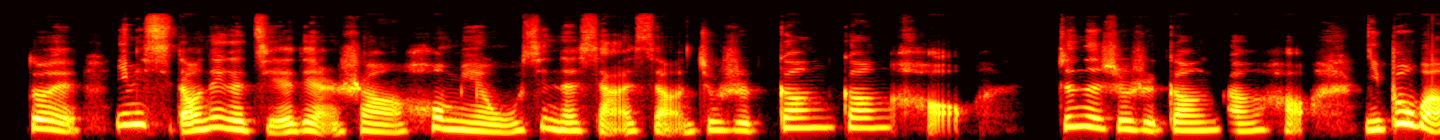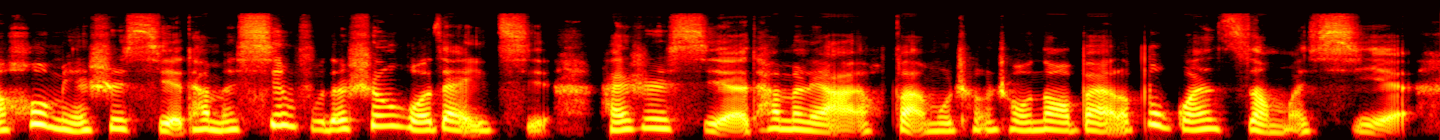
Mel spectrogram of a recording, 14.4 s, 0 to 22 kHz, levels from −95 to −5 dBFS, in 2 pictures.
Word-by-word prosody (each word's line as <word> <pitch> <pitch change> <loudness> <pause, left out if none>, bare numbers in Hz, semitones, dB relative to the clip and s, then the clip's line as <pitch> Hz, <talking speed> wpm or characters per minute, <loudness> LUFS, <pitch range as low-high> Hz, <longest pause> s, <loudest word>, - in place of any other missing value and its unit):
对， 230 -7 +4 0.2
因 335 +1 +1
为 - - +6
写 340 - -6
到 180 +4 +6
那 270 +4 0
个 225 -3 +4
节 170 -4 -1
点 190 -2 -1
上， 175 -4 0
后 265 +7 +1
面 200 -7 0
无 165 +4 -4
限 245 +3 -6
的 195 -2 +1
遐 190 -2 -2
想 190 - -3
就 210 +2 -5
是 195 -2 -4
刚 265 0 +1
刚 260 0 0
好， - - -4 0.4
真 280 +2 -1
的 270 - +1
就 230 -2 0
是 200 -4 -2
刚 200 0 +1
刚 190 +1 -2
好。 - - -5 0.3
你 215 +1 +1
不 360 +8 +8
管 - - +7
后 355 -1 +4
面 205 - -1
是 240 +2 -1
写 380 - 0
他 230 - -1
们 210 -1 -1
幸 320 +7 -1
福 210 -5 -10
地 220 +1 +3
生 300 +3 -2
活 205 -1 +4
在 220 0 +3
一 - - -5
起， 320 - -10 0.2
还 205 +1 +1
是 245 +1 -2
写 365 - 0
他 245 - 0
们 225 -2 0
俩 180 -2 +2
反 - - +4
目 185 +1 -6
成 205 +2 -7
仇 200 -3 -3
闹 205 -2 +2
掰 205 +2 +2
了。 - - 0
不 335 +9 0
管 230 -4 0
怎 230 - -1
么 - - -9
写， - - -5
220 Hz, 265 characters per minute, -21 LUFS, 200-260 Hz, 0.4 s, 不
